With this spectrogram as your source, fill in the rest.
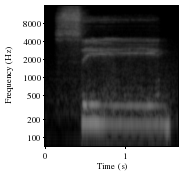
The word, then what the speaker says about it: س: Sin. Sin. While pronouncing Sin, you will produce a whistling sound because the pronunciation of Sin will not be appropriate if the whistling sound will not produce.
